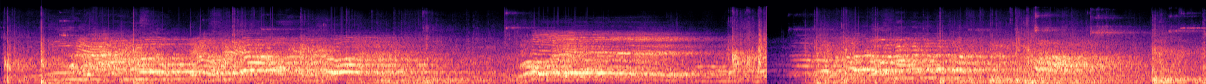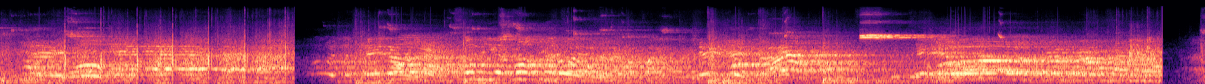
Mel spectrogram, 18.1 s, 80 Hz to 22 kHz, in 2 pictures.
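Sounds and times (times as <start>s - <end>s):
basketball bouncing on court floor: 0.0s - 1.2s, 6.0s - 9.2s
players' voices echoing: 0.0s - 18.0s.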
